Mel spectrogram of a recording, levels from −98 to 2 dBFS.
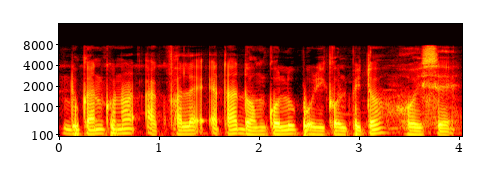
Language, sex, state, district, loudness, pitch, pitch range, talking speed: Assamese, male, Assam, Sonitpur, -21 LUFS, 115 Hz, 110-130 Hz, 90 wpm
